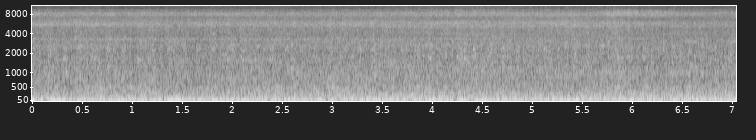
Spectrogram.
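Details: Mastercraft ski boat inboard engine started after 5 years in storage. The fuel system was cleaned, the oil and transmission fluid changed, the 600/650 vacuum-secondary carburetor serviced, and new plugs fitted. It gives a deep, steady, even idle with no knocks or misses.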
